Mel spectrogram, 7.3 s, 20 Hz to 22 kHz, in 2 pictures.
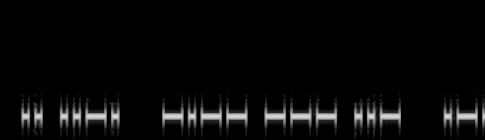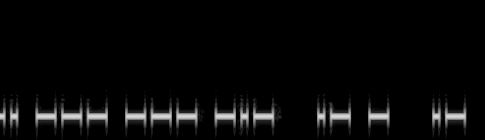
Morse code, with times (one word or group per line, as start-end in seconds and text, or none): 0.2-0.9 IF
1.2-3.0 YOU
3.3-5.7 LOOK
6.0-6.5 AT
6.9-7.1 A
